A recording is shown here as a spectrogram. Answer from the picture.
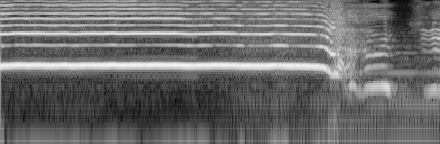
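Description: A woman screaming in anguish: one long, loud, high cry that rises sharply at the start, holds a steady pitch and falls away near the end.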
